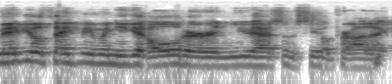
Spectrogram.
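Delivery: normal talking voice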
